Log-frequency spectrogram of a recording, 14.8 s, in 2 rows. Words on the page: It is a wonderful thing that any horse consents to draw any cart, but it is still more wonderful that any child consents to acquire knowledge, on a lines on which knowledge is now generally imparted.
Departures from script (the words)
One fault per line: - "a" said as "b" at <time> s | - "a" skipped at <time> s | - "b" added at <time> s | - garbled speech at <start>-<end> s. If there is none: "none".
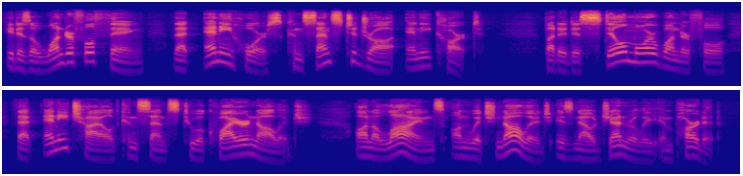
none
